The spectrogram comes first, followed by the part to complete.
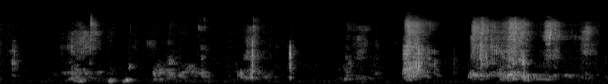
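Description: Long-tailed macaque grooming a young macaque at close range: irregular short scratchy noises and clicks, loudest from about four seconds in.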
